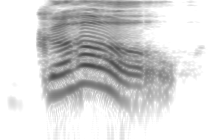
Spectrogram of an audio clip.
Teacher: no t no consonant closing in the vowel so my vowel is free to run away my vowel is free to say its name forever it's open so my vowel sound is going to be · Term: open syllable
